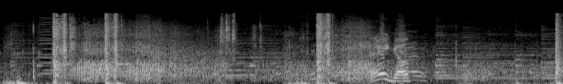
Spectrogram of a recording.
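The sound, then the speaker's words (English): Several sharp, loud gunshots crack out at irregular intervals, fired toward water, over a busy background with a brief voice calling out between shots. “Hey, do shooting in the water count?”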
